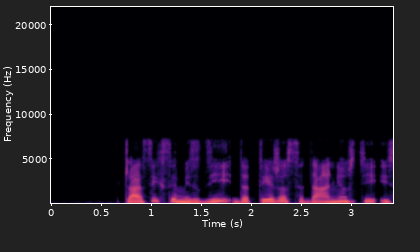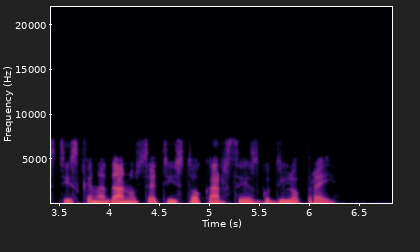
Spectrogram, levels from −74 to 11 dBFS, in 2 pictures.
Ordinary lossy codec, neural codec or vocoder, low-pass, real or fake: none; none; 7.2 kHz; real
